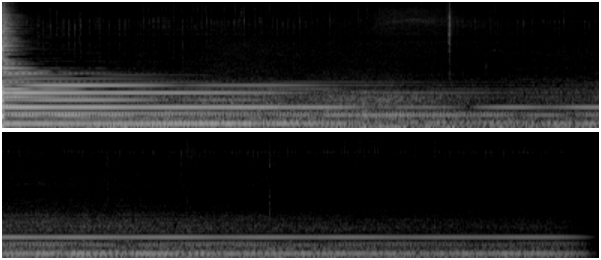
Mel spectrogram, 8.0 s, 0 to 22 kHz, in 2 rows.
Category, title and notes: Sound effects > Objects / House appliances
Junkyard Foley and FX Percs (Metal, Clanks, Scrapes, Bangs, Scrap, and Machines) 150
Metallic, SFX, dumping, scrape, Robotic, Metal, Ambience, trash, rattle, tube, Bang, Junkyard, Perc, Percussion, Environment, Junk, dumpster, Foley, garbage, Smash, FX, Dump, Bash, Clank, Atmosphere, waste, Machine, Clang, Robot, rubbish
